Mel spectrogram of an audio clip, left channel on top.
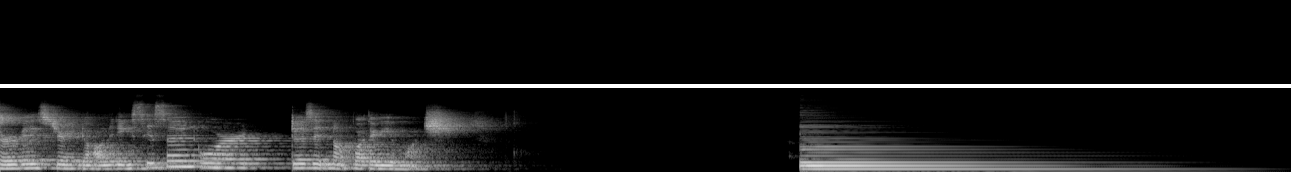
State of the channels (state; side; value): silent; left; digital silence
